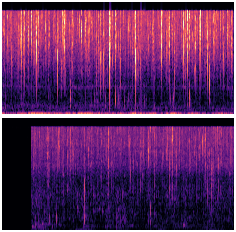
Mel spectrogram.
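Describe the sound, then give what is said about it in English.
Dense, crackling underwater chorus of countless sharp clicks and pops that reef fish make to each other, like frying, with a brief silent break midway, then a quieter, sparser stretch of snaps and faint whistles. “So those are the sounds of all the little clicks and whistles and pops that fish make to each other.”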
